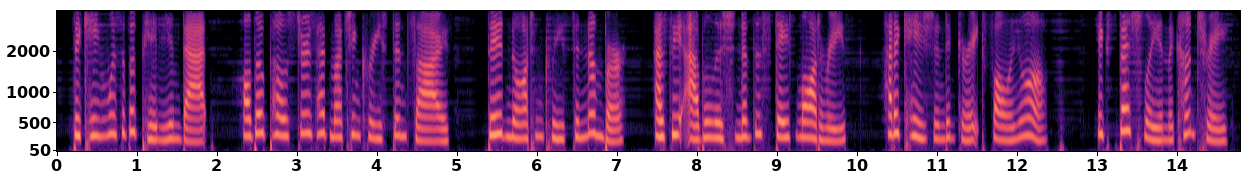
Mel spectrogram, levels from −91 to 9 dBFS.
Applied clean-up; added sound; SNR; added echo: neural separator model SepFormer WHAM!.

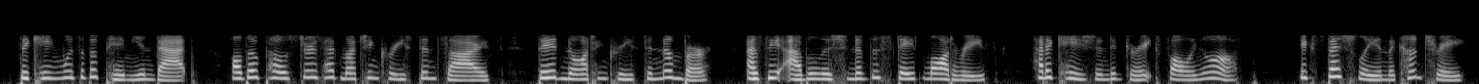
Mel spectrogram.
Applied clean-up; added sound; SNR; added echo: none; none; none; none.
